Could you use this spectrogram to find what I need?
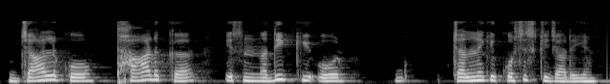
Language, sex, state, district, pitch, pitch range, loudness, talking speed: Hindi, male, Punjab, Kapurthala, 165 Hz, 155-185 Hz, -15 LUFS, 145 wpm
